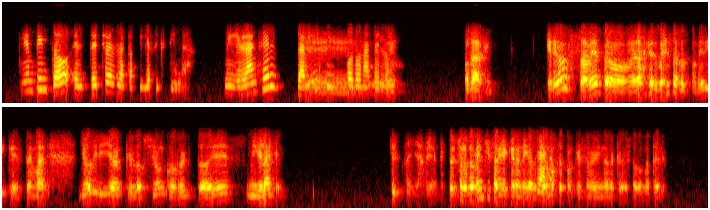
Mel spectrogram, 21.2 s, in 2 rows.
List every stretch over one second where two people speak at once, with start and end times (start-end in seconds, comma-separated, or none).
4.5-5.9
